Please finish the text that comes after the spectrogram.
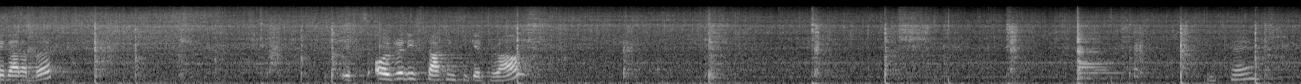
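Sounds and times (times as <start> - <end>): food sizzling in hot oil: 0.0 - 13.0
metal ladle knocking against pot: 10.8 - 11.2.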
